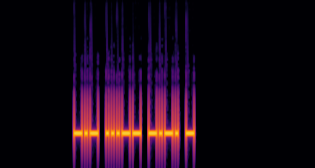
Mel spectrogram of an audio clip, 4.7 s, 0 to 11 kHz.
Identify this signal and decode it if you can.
Morse code, heard as a keyed tone, about 30 wpm, 700 Hz. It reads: K3CT
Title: Call Signs Repeated 2x - 30wpm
